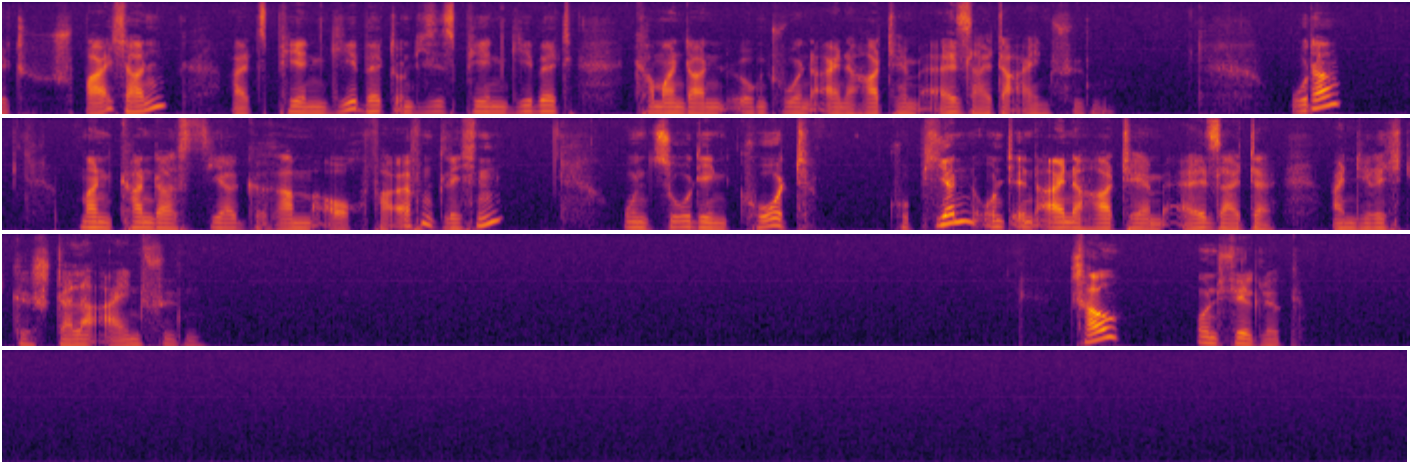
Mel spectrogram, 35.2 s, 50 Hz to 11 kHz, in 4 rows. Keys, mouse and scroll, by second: 0.5 click, 5.7-7.5 drag, 8.6 click, 9.7 click, 11.5-12.9 drag, 22.2 click.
